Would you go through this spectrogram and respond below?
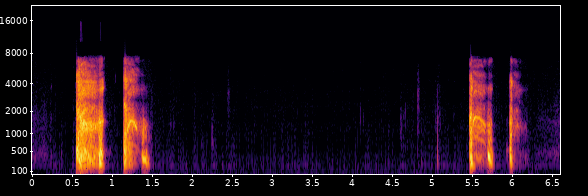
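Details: Two pairs of short, dry coughs from a girl separated by a few seconds of silence.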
